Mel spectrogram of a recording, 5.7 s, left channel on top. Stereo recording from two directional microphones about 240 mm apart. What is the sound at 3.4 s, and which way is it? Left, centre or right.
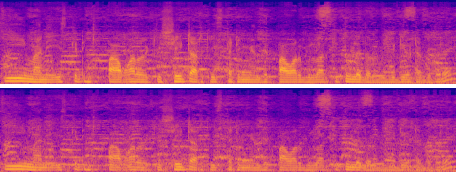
Speech, centre.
